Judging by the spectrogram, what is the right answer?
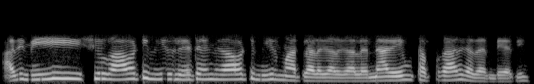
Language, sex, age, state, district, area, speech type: Telugu, female, 45-60, Telangana, Karimnagar, urban, conversation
